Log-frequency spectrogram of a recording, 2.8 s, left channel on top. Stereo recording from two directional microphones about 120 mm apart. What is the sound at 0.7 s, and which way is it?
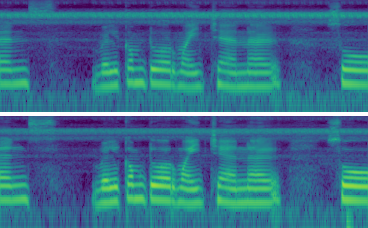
Cricket, 50° right (ahead or behind).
